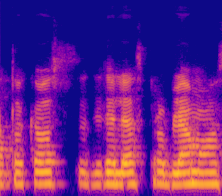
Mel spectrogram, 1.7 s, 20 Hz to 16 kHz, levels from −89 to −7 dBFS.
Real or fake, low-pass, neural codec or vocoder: real; 14.4 kHz; none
